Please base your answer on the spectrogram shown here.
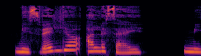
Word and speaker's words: sveglio: Isla, listen again to exactly how Francesca pronounces the S of sveglio. Mi sveglio alle sei. Mi sveglio alle sei.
